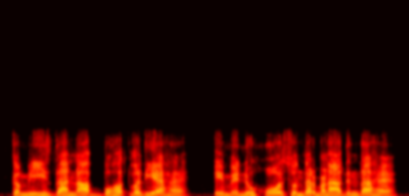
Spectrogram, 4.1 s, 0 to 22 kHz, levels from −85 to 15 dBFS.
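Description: Speech coded throughout with the AMR wideband (HD Voice) codec, with nothing above about 7.4 kHz. The plainly rough, raspy texture points to one of the codec's two lowest rates, around 8.85 kbit/s, where too few pulses remain to model the voice cleanly.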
